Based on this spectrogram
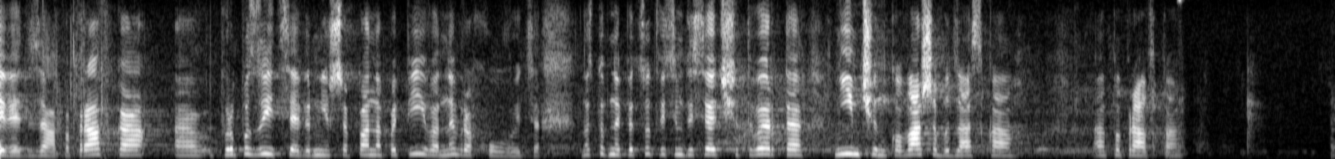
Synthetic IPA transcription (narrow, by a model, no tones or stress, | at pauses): ɛʋʲjɐtʲzɐpɔpɾɑwkɐ | pɾɔpɔzɪt͡sʲijɐʋʲirnʲiʃɛpɑnɐpɐpʲijɪʋɐnɛʋɾɐxɔʋʊjet͡sʲːɐ | nɐst̪upnɐpʲjɐt̪ʲsɔt̪ʋʲisʲimd̪esʲat̪t͡ʃɪt̪ʋɛrt̪ɐnʲimt͡ʃenkɔʋɑʃɐbud̪lˠɑskɐ | pɔpɾɑwkɐ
